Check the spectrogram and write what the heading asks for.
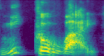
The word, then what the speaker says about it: Mikołaj: Nicholas, or Mikołaj, pronounced Mikołaj.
